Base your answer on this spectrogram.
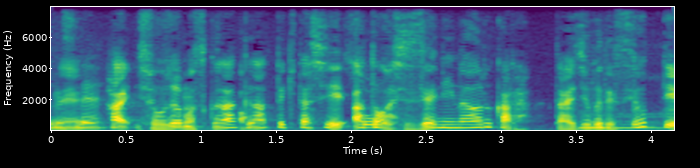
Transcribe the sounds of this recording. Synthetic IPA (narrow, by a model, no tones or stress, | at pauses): enehaiɕo̞ːʑo̞ːimosɨ̥kɯnakkɯnat̪ːe̞kʲi̥t̪aɕiʔat̪o̞βaɕizẽ̞ɲ̟ːinaoɾɯ̟kaɾad̪̥aiʑo̞ːbɯ̟d̪e̞sɨjo̞t̪ːe̞j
